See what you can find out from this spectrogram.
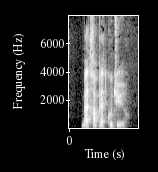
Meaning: to wipe the floor with, to beat hollow, to beat to a pulp, to shellac, to drub (to defeat severely, to inflict a heavy defeat upon)
- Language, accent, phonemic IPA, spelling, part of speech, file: French, France, /batʁ a plat ku.tyʁ/, battre à plate couture, verb, LL-Q150 (fra)-battre à plate couture.wav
